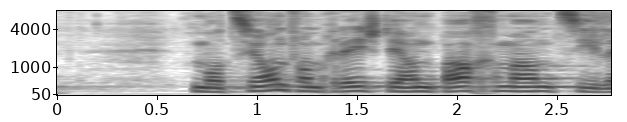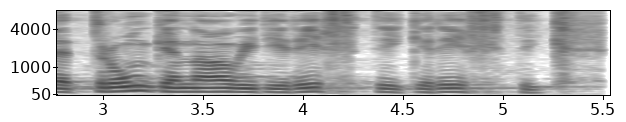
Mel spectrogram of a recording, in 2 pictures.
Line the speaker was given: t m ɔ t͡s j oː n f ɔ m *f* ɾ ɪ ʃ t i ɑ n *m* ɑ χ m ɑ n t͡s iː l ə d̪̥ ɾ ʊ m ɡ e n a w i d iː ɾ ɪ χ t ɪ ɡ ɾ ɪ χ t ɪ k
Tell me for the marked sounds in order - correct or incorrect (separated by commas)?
incorrect, incorrect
